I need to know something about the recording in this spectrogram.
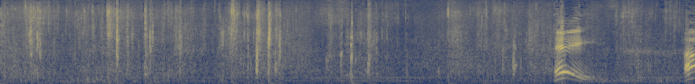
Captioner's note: splash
